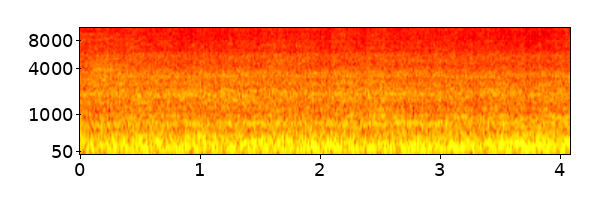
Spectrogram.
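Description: Death metal band playing live: distorted electric guitars, bass guitar and drums in a loud, dense, steady passage.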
